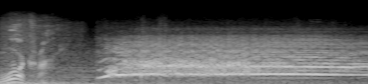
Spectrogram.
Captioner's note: howling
